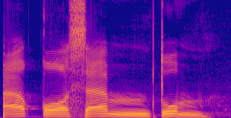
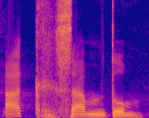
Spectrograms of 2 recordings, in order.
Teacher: Nah, jadi bedanya qaf sama kaf itu, kalau qaf itu ketika sukun ada pantulannya, kalau kaf itu percikan nafas yang keluar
